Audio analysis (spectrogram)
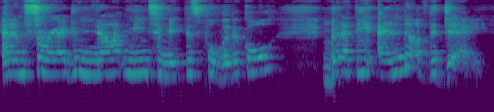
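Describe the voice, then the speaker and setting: A woman from California speaking as a guest in a heated interview, outraged and emphatic, firing off points rapidly. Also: high voice, roomy sound, distant mic, poor audio.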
